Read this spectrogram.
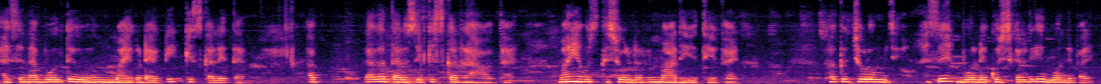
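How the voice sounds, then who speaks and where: A woman's voice: mid-range voice, steady tone, quick pace, warm tone, poor audio. A woman narrating a spoken story casually, often restarting her sentences and sometimes whispering. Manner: loose, self-correcting, partly whispered.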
